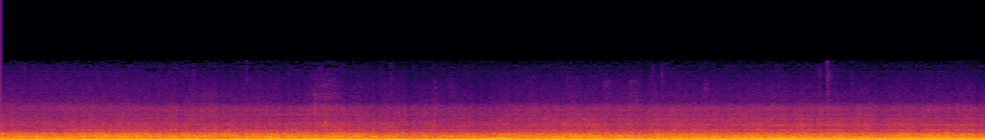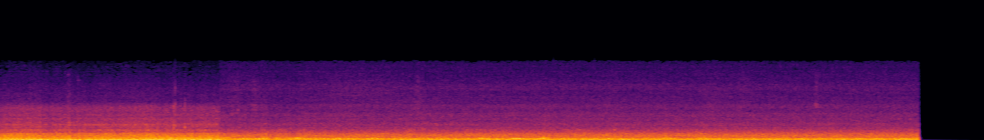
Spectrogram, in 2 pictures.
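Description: Diesel railcar running, heard from inside the car: a steady engine hum mixed with rolling noise. About twelve seconds in it cuts abruptly to a quieter run, and it stops dead near the end.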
